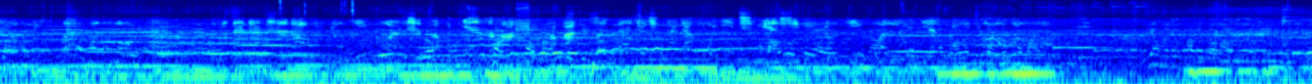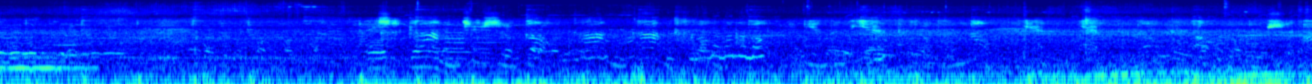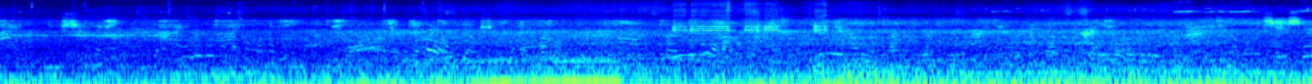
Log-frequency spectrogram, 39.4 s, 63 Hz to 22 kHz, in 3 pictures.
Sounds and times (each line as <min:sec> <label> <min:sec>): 0:00.0 Traffic Sound 0:39.3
